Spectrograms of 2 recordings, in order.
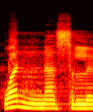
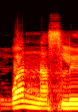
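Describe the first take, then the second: First: The final l is followed by a short vowel. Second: The final l stops with no added vowel. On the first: The speaker calls it wrong. "Tidak wan nasl. ... ada le-nya" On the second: The speaker calls it right. "hati-hati tidak ada le-nya"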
